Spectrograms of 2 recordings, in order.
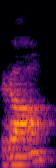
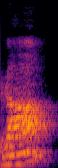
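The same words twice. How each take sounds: First: The word is said somewhat louder. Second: The word is said loudest of all. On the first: The sound carries somewhat farther. "कुछ दूर तक गया" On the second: The sound carries farther still. "मेरे आवाज थोड़ा और दूरी तक जा रहा है"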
